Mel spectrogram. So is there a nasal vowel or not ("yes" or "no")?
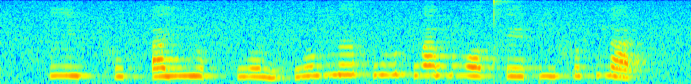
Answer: no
